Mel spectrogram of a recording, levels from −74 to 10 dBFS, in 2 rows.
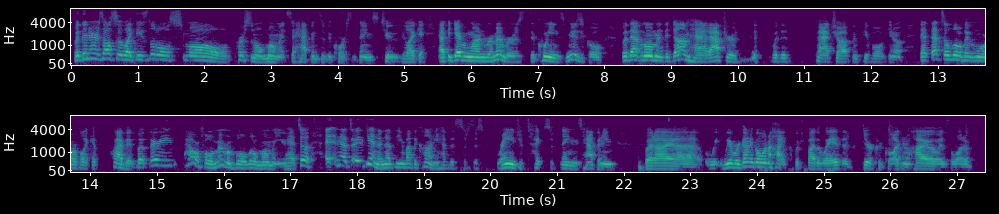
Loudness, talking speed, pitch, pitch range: -25 LUFS, 230 wpm, 150 Hz, 130-190 Hz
